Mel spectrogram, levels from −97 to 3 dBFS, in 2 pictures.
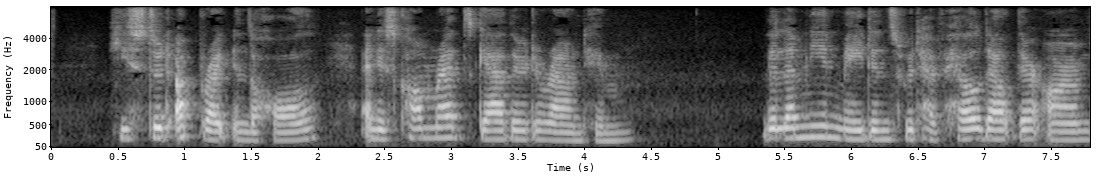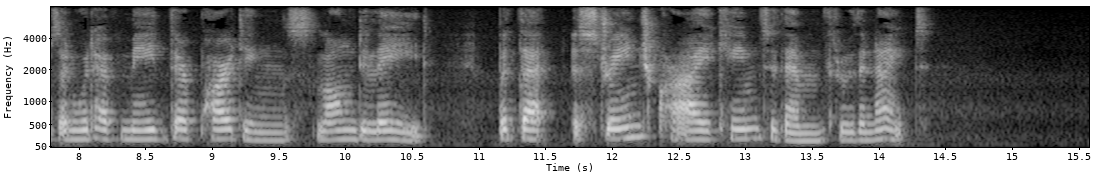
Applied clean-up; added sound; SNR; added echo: none; none; none; none.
